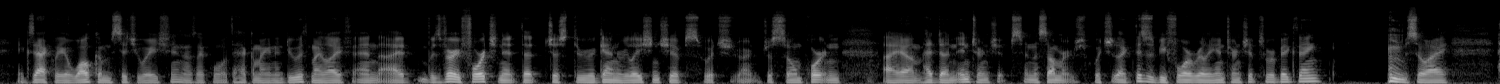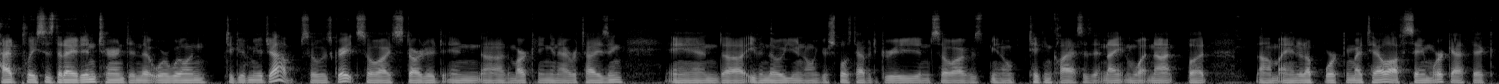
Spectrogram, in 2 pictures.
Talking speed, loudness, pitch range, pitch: 240 wpm, -30 LUFS, 90-105 Hz, 95 Hz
